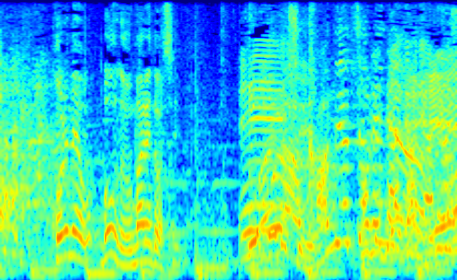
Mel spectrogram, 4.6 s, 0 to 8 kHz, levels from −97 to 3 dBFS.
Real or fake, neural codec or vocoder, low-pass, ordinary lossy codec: real; none; none; none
